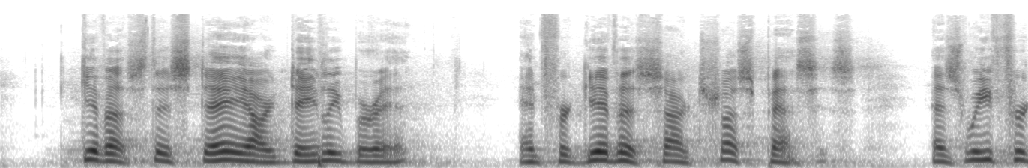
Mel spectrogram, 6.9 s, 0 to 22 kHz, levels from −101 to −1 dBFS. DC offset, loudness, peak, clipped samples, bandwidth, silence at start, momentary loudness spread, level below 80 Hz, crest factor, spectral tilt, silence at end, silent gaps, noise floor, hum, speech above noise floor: under 0.1%; -29 LUFS; -12 dBFS; under 0.1%; 15.5 kHz; 0.55 s; 14 LU; -66 dBFS; 18 dB; -6 dB/octave; 0 s; none; -70 dBFS; none; 41 dB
